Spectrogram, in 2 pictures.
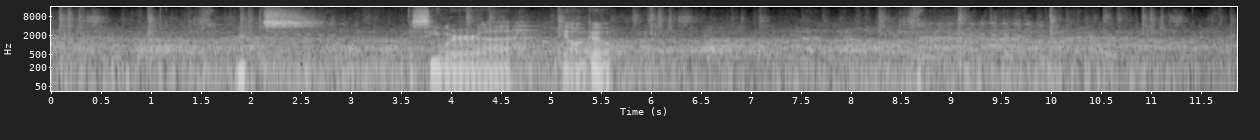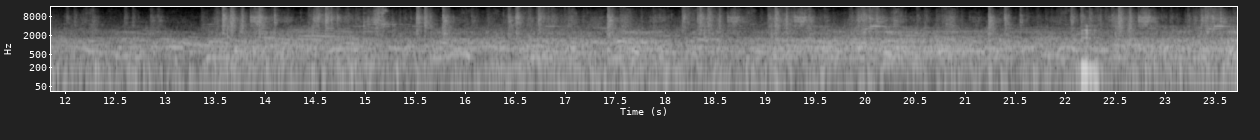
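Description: A crowd of soldiers shouts and clamours in battle.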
